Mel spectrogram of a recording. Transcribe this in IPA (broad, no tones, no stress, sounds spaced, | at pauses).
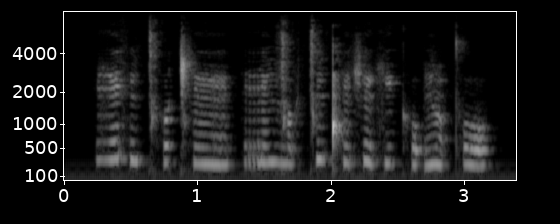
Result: ɣ e s ĩ ǀʰ ɤ ǁʰ ẽː | r ẽ ŋ͡ǀ ɤ x ǀ ĩ ǃʰ ẽ ʃ ẽ xʲ e kʰ o ʔ ĩ l õ ʔ tʰ o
